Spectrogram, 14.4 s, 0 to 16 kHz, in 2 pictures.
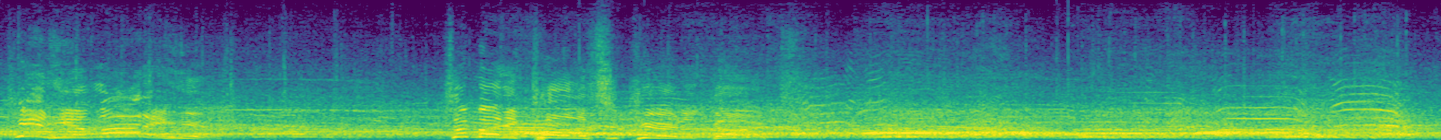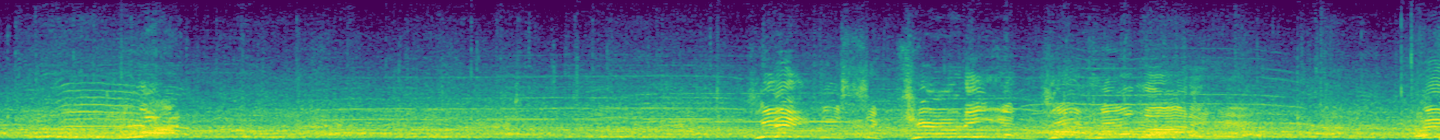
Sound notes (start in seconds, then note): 4.0 crowd cheering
